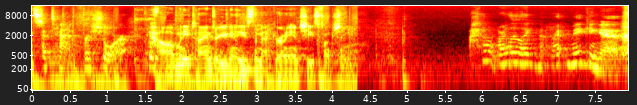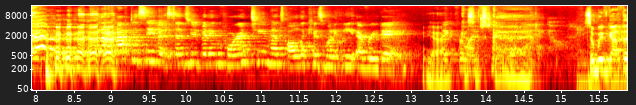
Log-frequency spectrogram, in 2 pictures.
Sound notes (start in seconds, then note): 7.8 laughing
